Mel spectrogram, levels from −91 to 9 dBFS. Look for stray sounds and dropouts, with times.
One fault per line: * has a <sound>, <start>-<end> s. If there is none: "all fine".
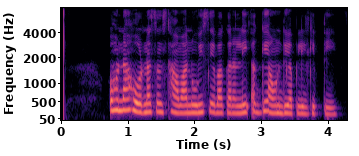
all fine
